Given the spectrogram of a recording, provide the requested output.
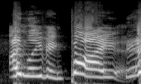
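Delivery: high mock yell, storming off; loud, abrupt retold sign-off. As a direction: imitate her shouting as she hangs up. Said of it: "raising our voices o-, over the phone".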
